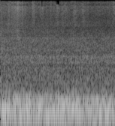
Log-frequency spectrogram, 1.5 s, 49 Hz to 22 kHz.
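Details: 2024 Tesla Model 3 Performance cabin at road speed: the dash rattle near the LED strip is silenced while the panel is held, leaving only steady road rumble; the fix was foam pushed in above the LED strip.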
